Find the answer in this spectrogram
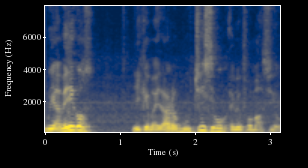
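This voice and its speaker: This man's voice has a dark, mellow tone. His pitch is fairly high and varies in an ordinary way. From Cuba. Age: 90s. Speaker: deacon. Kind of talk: interview testimony. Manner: halting.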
